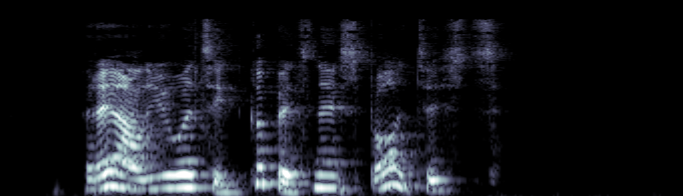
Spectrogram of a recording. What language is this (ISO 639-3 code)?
lav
